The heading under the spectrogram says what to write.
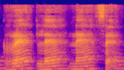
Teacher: ये वो व्यंजन होते हैं जिनका उच्चारण करते हुए ना जीभ का अगला भाग ऊपर के दांतों के मसूड़ों के पीछे लगता है। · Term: वत्सर्य व्यंजन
